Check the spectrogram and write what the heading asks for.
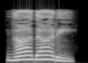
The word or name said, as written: ಖಾತ್ರಿ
